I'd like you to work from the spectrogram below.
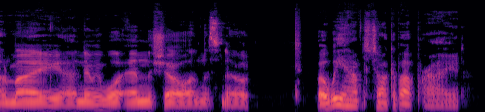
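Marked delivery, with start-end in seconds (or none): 3.2-4.6 playfully sinister evil-villain delivery. Announcing the last topic before ending the show: mock villainous tone. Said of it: "you just said that in such a villainous tone".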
